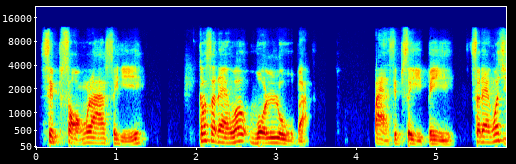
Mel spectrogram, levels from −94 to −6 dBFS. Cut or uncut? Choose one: uncut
